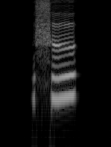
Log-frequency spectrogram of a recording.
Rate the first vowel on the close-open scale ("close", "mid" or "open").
mid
